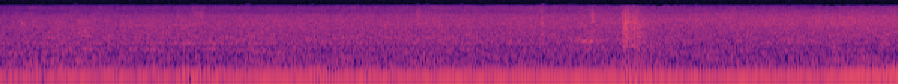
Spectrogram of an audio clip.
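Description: A large luxury car's engine rumbles low as the car rolls slowly past.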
